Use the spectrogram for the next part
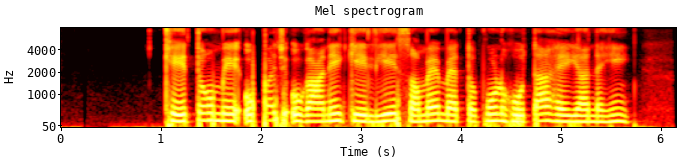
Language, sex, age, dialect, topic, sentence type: Hindi, female, 25-30, Hindustani Malvi Khadi Boli, agriculture, question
